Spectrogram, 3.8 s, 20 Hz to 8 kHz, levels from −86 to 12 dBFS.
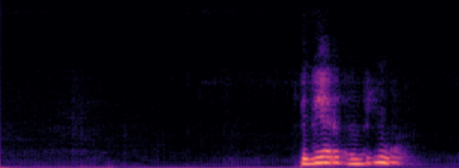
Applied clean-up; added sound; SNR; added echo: neural mask model DeepFilterNet 3.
